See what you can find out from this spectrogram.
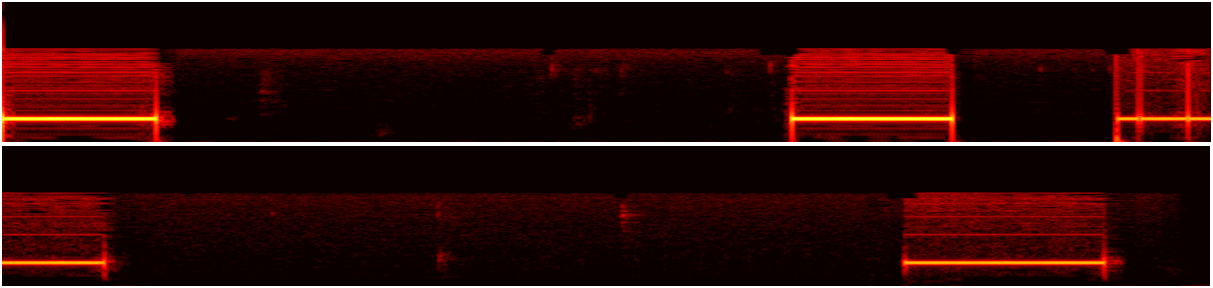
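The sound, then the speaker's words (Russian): Telephone line tone while a call is transferred: four steady, loud, mid-pitched beeps, each lasting under a second, separated by uneven silent gaps. “Пожалуйста, оставайтесь на линии. Звонок переводится на менеджера.”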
